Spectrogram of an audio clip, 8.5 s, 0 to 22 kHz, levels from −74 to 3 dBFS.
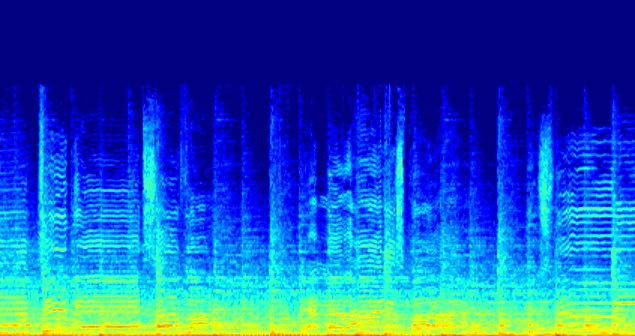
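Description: CD scratch ticks run from 3.52 to 5.19 s: nine brief clicks of a few milliseconds each, one per disc revolution, where uncorrectable data was interpolated or muted.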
